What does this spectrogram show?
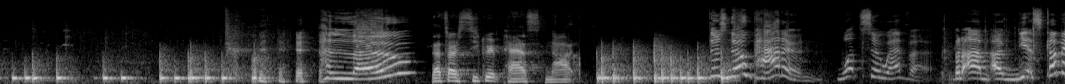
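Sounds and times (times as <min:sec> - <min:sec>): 
knocking on a door: 0:00.0 - 0:02.9, 0:05.9 - 0:07.5
speech: 0:03.3 - 0:05.9, 0:08.6 - 0:10.6.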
